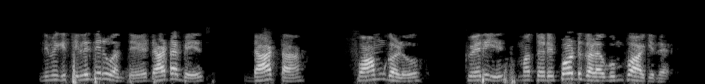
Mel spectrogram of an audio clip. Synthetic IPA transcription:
nimɐɡet̪iɭid̪iɾuʋɐnt̪e̞ɖaːʈaːbeːs | ɖaːʈa | pʰaːɾmɡɐɭu | kʋeɾismɐt̪ːuɾipoːɾʈɡɐɭɐɡumpuaːɡid̪e̞

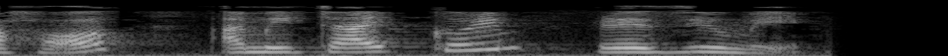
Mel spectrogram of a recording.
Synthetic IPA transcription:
hɔk̚a̰mitajp̚koɹimɹeziumḭ

